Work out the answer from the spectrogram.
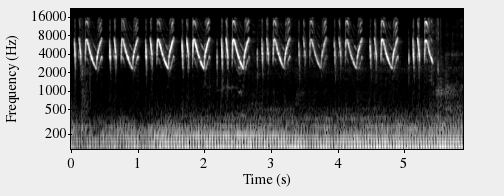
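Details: Hill prinia song recorded as masteran for magpie-robin, leafbird and white-rumped shama: a steady series of high, whistled down-up swoops, each led by quick clicks, about twelve in six seconds.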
